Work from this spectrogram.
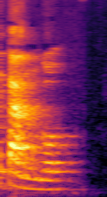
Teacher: un proceso que convierte a la consonante nasal en una nasal pronunciada en la zona velar de la boca. Velar sería acá.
